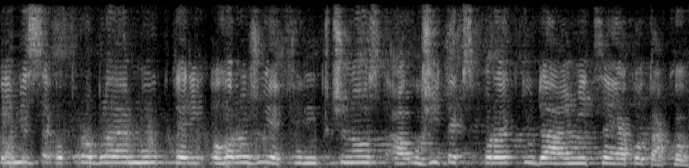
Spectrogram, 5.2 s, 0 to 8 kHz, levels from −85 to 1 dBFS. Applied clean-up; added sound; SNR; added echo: neural separator model SepFormer DNS4.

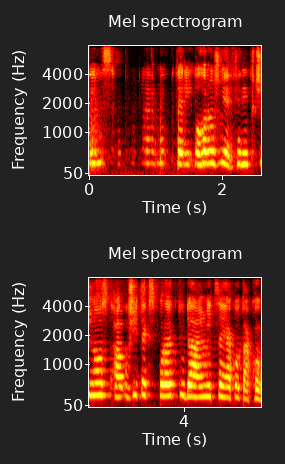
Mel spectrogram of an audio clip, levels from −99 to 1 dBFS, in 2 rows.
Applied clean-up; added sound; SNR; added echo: neural mask model DeepFilterNet 3.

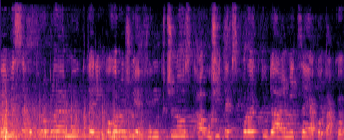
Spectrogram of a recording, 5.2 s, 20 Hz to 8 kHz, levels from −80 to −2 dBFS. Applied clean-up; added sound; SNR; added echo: none; Thunder; 5 dB; reverberation time 1.2 s.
